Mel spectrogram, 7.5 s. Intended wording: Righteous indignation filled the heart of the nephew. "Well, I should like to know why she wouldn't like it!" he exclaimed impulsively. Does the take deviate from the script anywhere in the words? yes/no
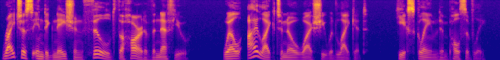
yes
